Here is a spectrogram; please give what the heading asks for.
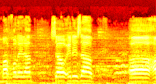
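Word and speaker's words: muffuletta: right some people says muala some people says mafala I call it m mafala so it is a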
